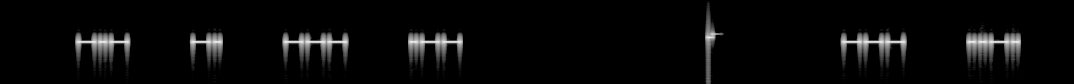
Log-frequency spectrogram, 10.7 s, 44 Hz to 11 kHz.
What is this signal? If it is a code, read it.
Morse code, heard as a keyed tone, about 22 wpm, spaced as for 10 wpm, 690 Hz. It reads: KNOW OF
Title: 4x Character Spacing - Top 200 Words - 22wpm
